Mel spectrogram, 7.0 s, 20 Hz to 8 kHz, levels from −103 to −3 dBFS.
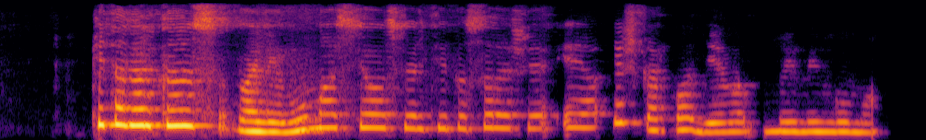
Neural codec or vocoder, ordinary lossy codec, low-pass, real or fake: codec, 44.1 kHz, 7.8 kbps, Pupu-Codec; MP3, 64 kbps; 7.2 kHz; fake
